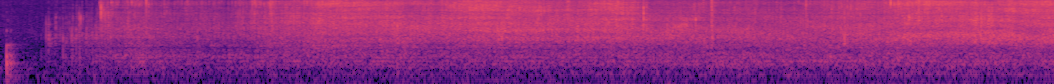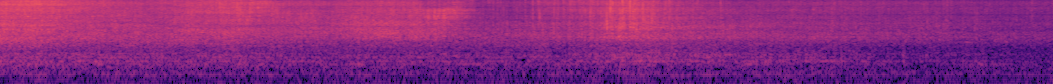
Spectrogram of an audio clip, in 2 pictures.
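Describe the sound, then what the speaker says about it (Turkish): Cold syrup is poured over hot, freshly baked hand-rolled walnut burma baklava, giving a steady, bright crackling sizzle that swells and fades over about twenty seconds, with no talking. "şimdi tatlı sıcak şerbet soğuk olarak buluşturalım"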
